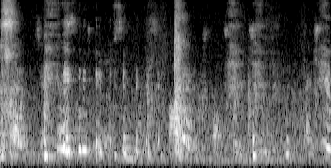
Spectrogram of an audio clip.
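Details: Baby playing at fake sneezing, short breathy bursts mixed with giggles and adult voices; playful imitation, not a true sneeze.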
